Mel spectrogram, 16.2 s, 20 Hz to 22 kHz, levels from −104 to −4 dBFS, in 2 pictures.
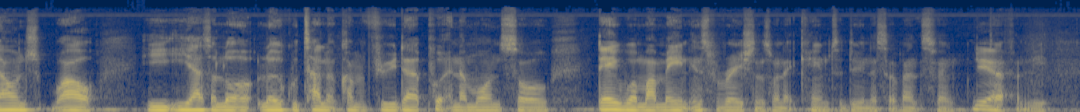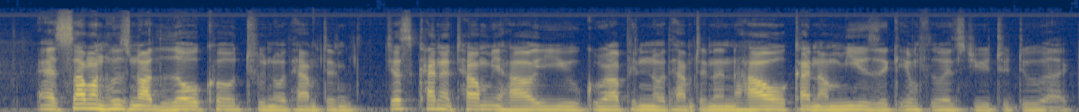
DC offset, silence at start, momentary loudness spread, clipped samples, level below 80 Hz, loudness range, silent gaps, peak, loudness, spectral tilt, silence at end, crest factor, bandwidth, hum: under 0.1%; 0 s; 14 LU; under 0.1%; -60 dBFS; 5 LU; none; -10 dBFS; -29 LUFS; -6 dB/octave; 0.05 s; 18 dB; 14 kHz; none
